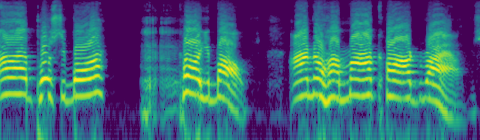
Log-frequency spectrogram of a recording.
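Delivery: put-on high-pitched rural country-boy accent. Retelling a man's reply to a request to call the boss, in a country voice. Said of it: "the country voice".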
